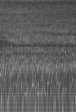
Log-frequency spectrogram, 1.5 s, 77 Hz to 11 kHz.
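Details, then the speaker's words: Smooth steady hum with a faint constant tone, no knocks or rattles, as a pizza-unit refrigeration compressor starts after head pressure fan control replacement, leak check and dry sight glass; cut-in being set near 250; running normally. "Compressor started up,"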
